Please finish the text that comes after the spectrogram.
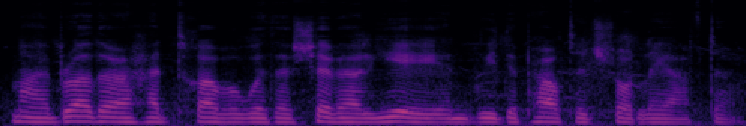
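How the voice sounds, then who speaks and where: A woman playing a courteous, wistful émigré flower seller in a video game, with a French accent and formal, gently questioning phrasing. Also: a bass voice, steady tone, fairly quick. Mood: guarded, rueful. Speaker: market merchant. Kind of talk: video game character dialogue.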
